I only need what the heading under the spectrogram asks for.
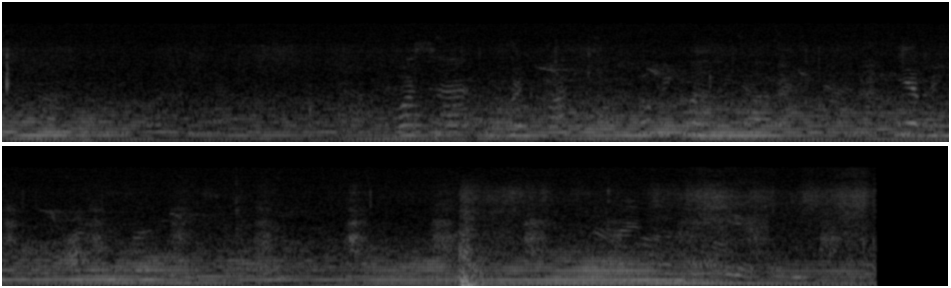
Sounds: dog, domestic animals, whimper (dog), speech, animal

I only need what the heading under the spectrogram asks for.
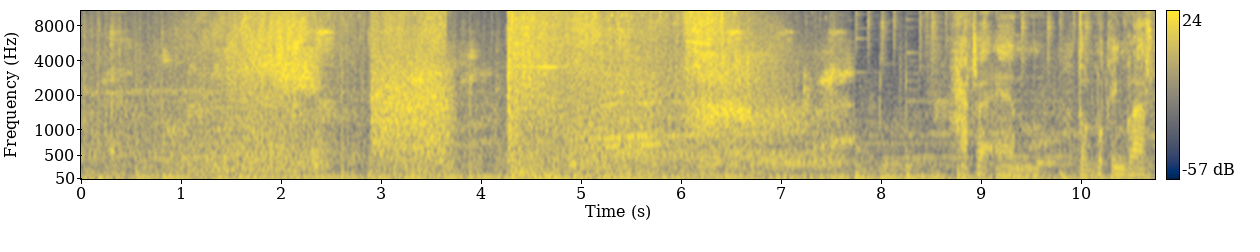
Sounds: speech, music

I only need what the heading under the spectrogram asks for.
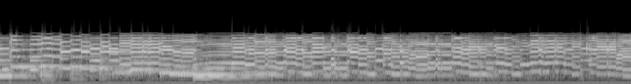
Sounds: classical music, musical instrument, bagpipes, music, harp, bowed string instrument

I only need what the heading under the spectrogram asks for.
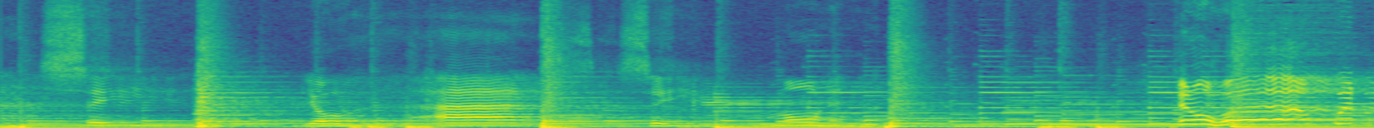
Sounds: music

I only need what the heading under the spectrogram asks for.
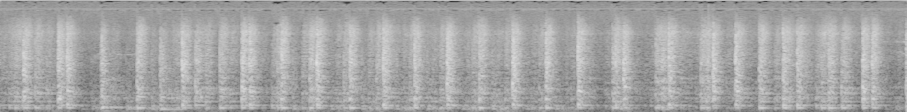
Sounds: snare drum, percussion, drum, rimshot, bass drum, drum roll, drum kit

